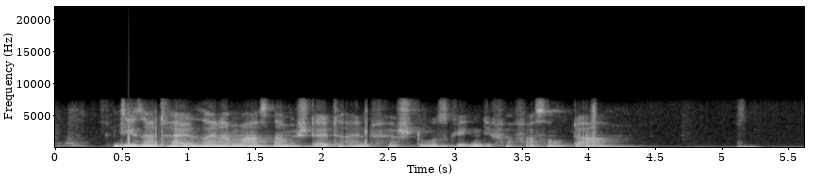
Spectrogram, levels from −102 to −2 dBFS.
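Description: Loud pops occur at 0.55 to 0.77 s as a quick pair, then singly at 2.33 to 2.35 s and 4.04 to 4.06 s, peaking about 15 to 20 dB above the speech, which carries on underneath. A voltage step or pulse, likely from a plug, switch, static or driver glitch, was added to the signal, giving sharp thumps. The AMR wideband speech stays clear throughout.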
